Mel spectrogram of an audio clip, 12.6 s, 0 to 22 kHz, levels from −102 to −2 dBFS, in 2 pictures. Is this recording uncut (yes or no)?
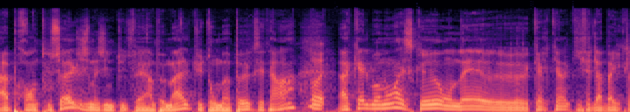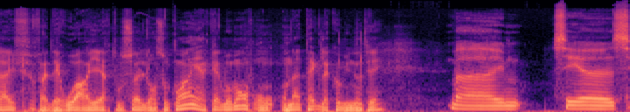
yes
